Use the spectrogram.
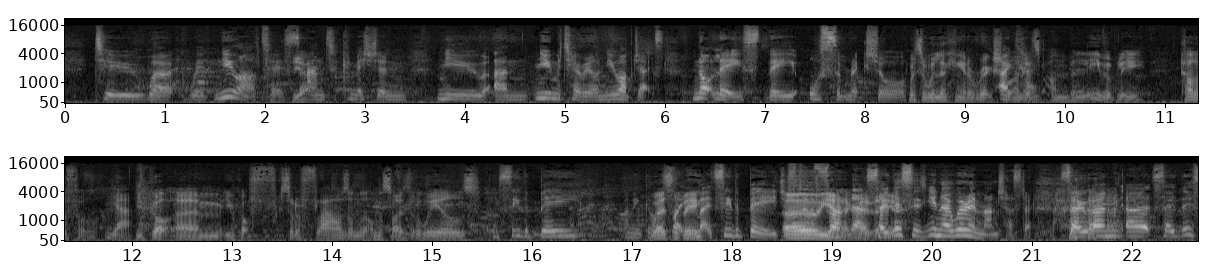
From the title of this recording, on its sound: Live from Manchester Museum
